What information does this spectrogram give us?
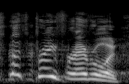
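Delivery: high, loud mock-pious voice; self-mockery. Man mocking how he started with heart, self-mockery. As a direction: send up your own good intentions, high and loud. Mocks his own earlier sweet intention.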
